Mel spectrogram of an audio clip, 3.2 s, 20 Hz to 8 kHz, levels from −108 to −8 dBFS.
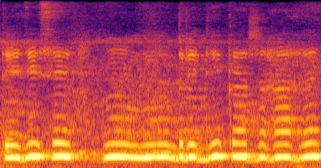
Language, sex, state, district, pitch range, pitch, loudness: Hindi, female, Bihar, Vaishali, 220-235 Hz, 225 Hz, -11 LUFS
